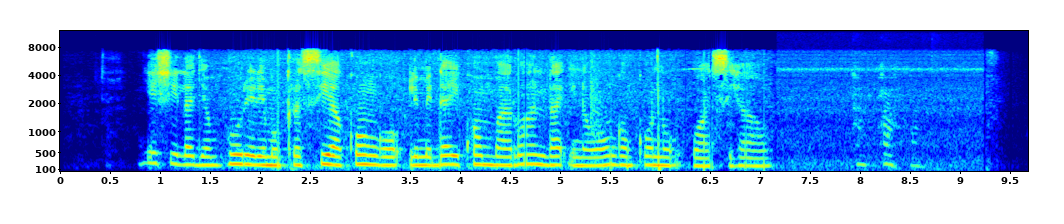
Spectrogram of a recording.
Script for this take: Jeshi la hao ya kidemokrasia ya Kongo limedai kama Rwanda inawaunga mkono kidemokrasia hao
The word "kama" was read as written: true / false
false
